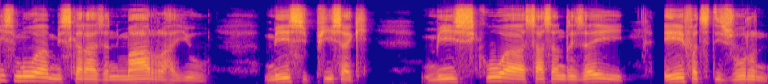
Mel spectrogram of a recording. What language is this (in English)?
Masikoro Malagasy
